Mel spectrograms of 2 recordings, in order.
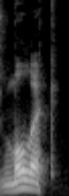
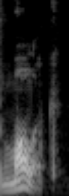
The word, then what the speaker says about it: Moloch: This word is also translated and pronounced as molek and as moloch, and due to changes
